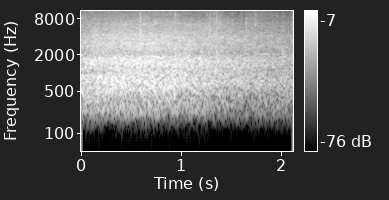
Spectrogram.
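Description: A large theatre audience laughing and clapping, the sound slowly dying away toward the end.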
